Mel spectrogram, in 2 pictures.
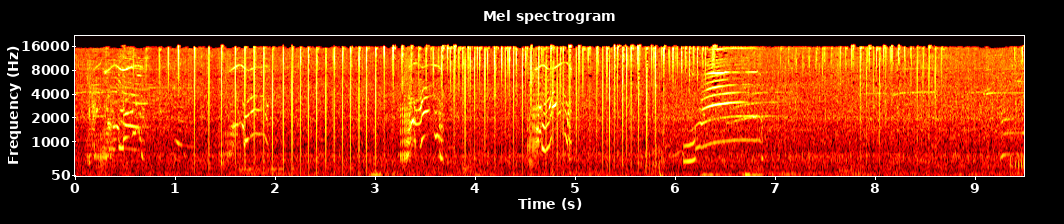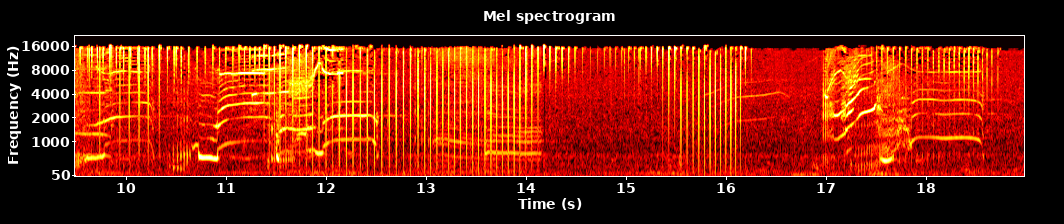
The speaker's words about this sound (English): So that was orcas communicating with each other.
